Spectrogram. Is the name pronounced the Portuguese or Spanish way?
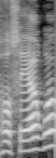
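Spanish. The name is said with Spanish pronunciation.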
